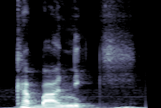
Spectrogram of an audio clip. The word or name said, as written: Kab'anik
